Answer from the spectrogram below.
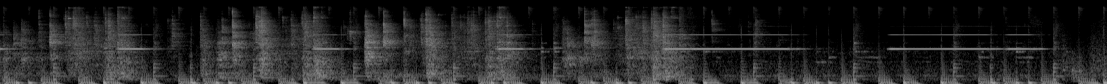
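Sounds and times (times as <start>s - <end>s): background music with steady beat: 0.0s - 11.0s
washing machine electronic beeps: 0.0s - 11.0s.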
